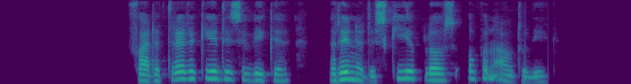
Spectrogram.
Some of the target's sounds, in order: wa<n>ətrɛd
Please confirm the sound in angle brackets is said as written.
no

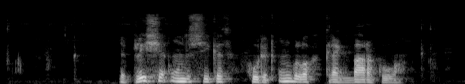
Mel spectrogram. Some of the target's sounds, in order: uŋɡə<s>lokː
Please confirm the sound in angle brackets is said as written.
no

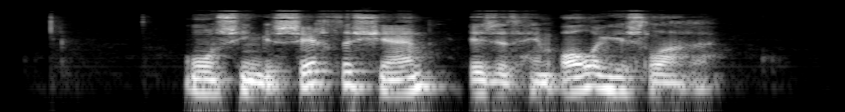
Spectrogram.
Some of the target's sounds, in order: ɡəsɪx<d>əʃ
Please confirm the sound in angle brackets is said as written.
no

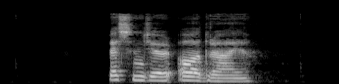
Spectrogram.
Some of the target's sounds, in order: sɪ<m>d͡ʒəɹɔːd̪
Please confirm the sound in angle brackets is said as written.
no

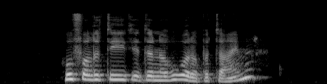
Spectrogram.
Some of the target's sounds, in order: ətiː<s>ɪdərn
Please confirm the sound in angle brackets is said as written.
no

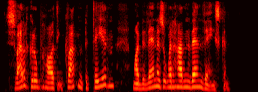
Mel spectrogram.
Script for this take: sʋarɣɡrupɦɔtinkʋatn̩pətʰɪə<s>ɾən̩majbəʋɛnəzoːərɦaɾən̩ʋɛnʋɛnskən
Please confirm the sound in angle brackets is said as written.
no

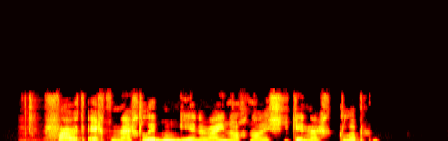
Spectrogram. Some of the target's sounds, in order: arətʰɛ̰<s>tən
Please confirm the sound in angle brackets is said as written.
no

